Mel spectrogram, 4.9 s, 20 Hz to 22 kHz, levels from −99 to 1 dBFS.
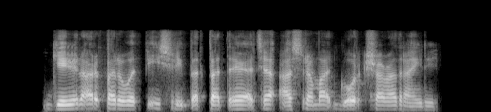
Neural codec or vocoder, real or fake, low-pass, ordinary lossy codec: codec, 24 kHz, 0.9 kbps, WavTokenizer, small release; fake; 7.2 kHz; AAC, 48 kbps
